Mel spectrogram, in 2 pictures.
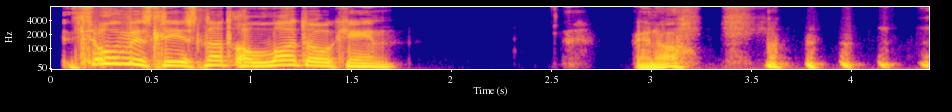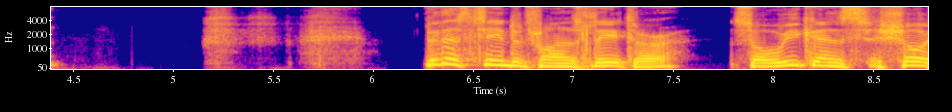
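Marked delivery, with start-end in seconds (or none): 3.6-4.4 short staccato chuckle; dry little laugh at the absurdity; mocking chuckle. Real, not acted. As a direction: chuckle in derision. Mocks the translation he reads.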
